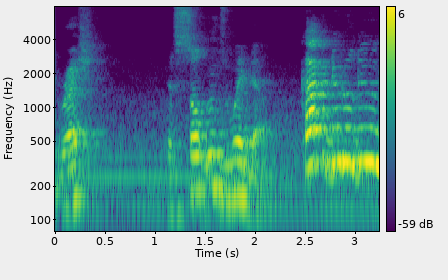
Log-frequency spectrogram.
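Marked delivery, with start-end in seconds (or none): 2.4-3.2 high, loud crowing rooster call. Acted. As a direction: crow it out like a proud little rooster. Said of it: "he cried".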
